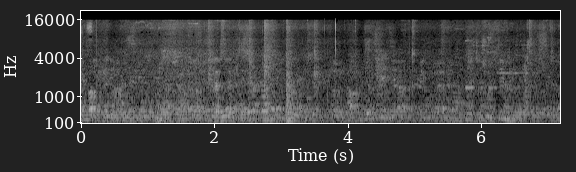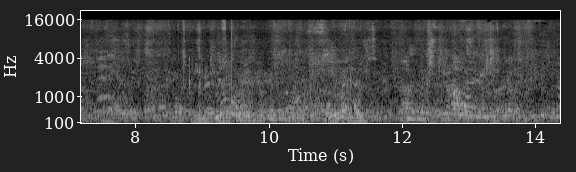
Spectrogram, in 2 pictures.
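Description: Young men talk quietly nearby in a room.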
